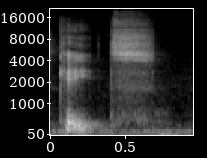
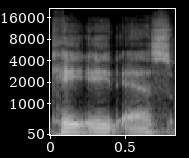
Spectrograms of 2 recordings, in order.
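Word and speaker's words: K8s: you can pronounce as kate's of course many people do also spell it out completely and say k 8s but k 8s or kate's are equally valid i tend to stick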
